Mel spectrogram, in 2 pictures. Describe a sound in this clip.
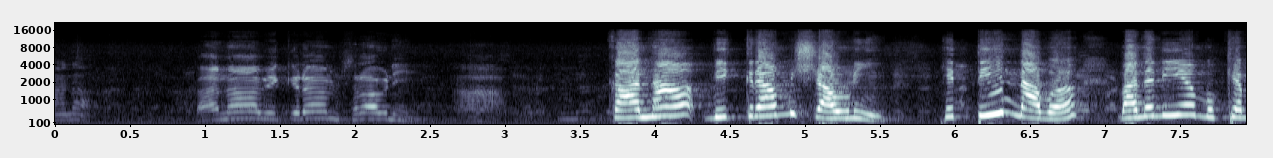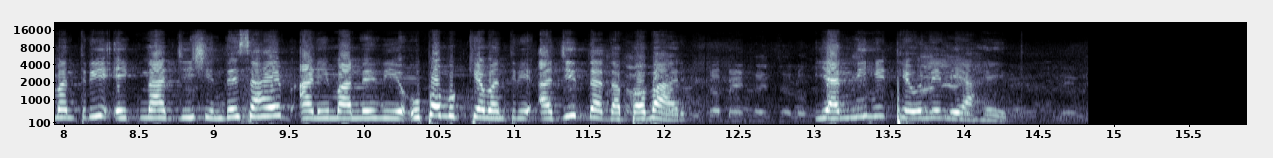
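A man speaks with animation through a loudspeaker.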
